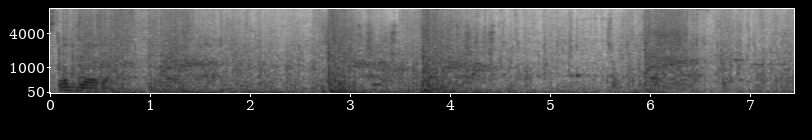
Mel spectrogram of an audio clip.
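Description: A heavy gun fires loud blasts.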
